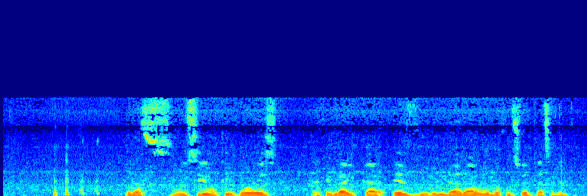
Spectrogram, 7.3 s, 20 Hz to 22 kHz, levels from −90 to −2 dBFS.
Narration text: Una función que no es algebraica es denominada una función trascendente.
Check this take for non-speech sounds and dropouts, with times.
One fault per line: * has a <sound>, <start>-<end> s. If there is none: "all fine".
* has a laugh, 0.7-1.3 s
